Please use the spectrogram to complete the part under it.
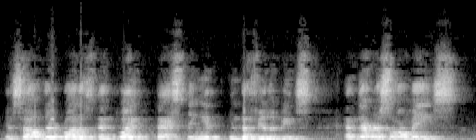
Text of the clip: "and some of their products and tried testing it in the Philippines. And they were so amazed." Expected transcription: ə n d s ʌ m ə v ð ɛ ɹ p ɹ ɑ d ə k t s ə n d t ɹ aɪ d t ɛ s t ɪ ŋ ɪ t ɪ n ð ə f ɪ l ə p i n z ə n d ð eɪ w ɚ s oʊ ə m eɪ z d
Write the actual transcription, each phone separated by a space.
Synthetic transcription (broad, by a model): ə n s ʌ ə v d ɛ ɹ p ɹ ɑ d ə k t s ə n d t w aɪ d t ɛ s t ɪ ŋ ɪ t ɪ n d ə f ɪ l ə p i n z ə n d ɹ w ɚ s oʊ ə m eɪ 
